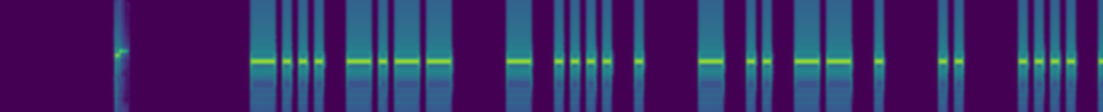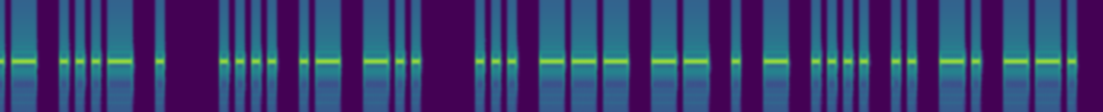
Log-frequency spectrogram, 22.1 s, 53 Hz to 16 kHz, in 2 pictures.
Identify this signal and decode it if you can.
Morse code, heard as a keyed tone, about 15 wpm, 700 Hz. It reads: BY THE TIME I HAVE HAD SOMETHING
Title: Sentences from Top 1000 Words - Review Part 1 - 15wpm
